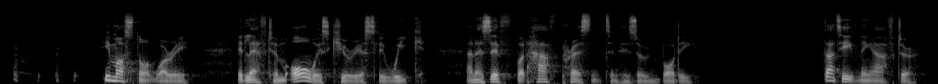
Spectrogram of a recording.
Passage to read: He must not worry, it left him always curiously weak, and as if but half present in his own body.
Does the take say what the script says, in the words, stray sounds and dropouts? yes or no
no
